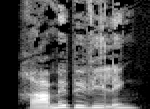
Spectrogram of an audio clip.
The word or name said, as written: rammebevilling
